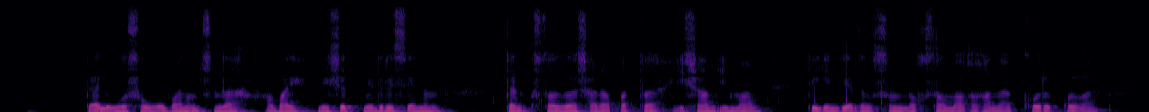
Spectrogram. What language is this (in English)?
Kazakh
